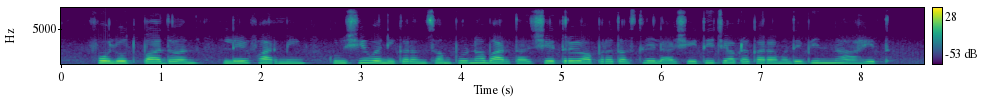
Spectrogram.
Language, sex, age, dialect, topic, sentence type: Marathi, female, 25-30, Varhadi, agriculture, statement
